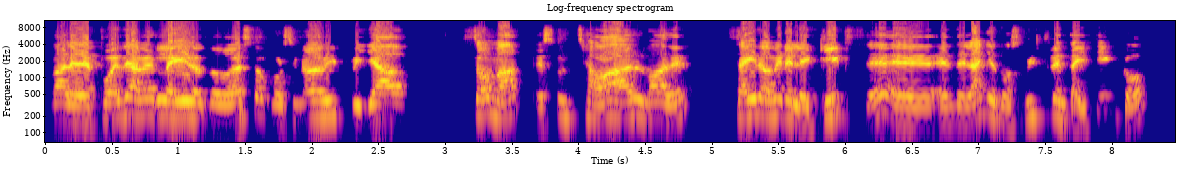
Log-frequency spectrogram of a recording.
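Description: High, bright-voiced Spanish streamer. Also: male voice, a little fast. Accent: Spain Spanish. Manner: chatty, profane, laughing asides to chat. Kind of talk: casual live-stream commentary.

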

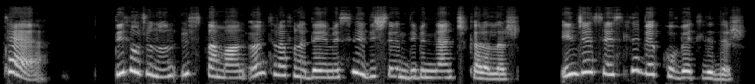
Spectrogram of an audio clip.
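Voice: extremely high pitch, very animated, moderate pace, no echo. A patient voice teaching Quran letters to children, explaining each letter step by step and speaking to listeners as friends. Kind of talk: slow children's lesson narration.

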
